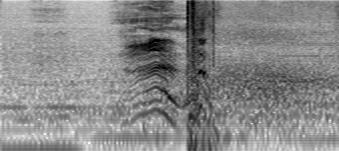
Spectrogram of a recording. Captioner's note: grunting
